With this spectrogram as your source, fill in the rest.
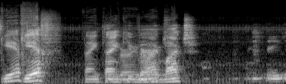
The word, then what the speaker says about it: GIF: Also, my official Rabbi ruling, it is pronounced GIF.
